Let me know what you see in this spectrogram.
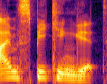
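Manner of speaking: Japanese accent with textbook-learned English. Showing how a Japanese person who learned English from textbooks would say it, Japanese textbook-English accent. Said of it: "This is how they would sound".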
